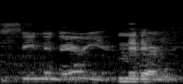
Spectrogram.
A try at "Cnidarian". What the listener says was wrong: The C is silent. You know, like you don't say knife, you say knife. This makes a U sound.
